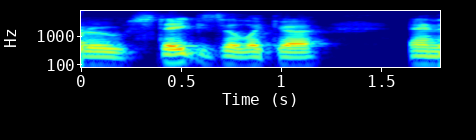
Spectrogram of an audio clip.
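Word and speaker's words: Zilliqa: so today's coin is silica often abbreviated by z-i-l because silica is hard to spell it's z-i-l-l-i-q-a it's a play on the word silica um i don't really get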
